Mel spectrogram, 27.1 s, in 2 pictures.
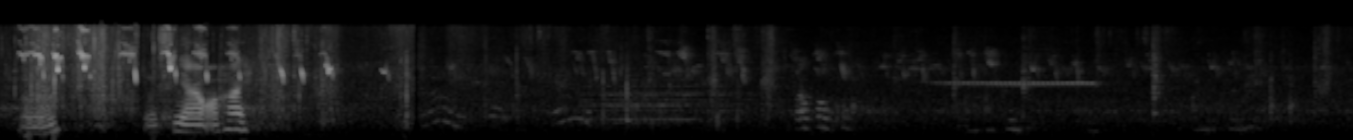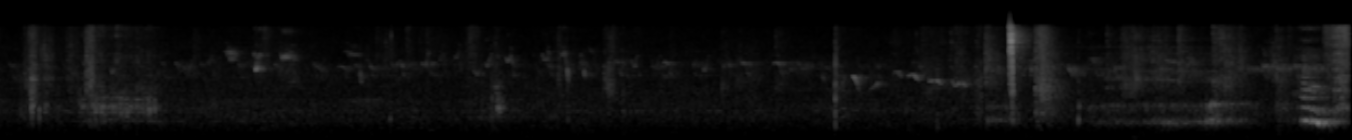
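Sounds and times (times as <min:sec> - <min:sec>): sharp click: 0:23.6 - 0:24.1.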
